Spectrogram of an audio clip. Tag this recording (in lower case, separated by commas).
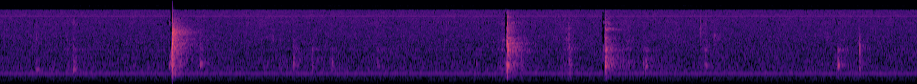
tick-tock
